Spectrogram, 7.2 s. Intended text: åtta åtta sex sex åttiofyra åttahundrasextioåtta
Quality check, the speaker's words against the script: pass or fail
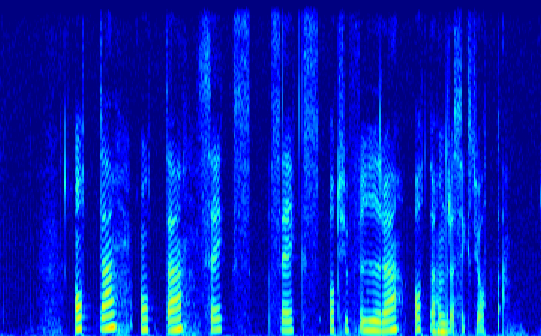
pass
